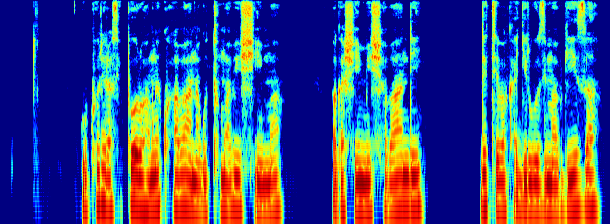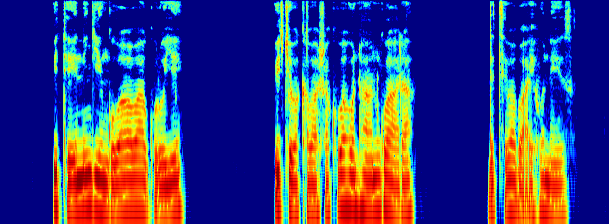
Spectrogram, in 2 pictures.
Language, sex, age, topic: Kinyarwanda, male, 18-24, health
